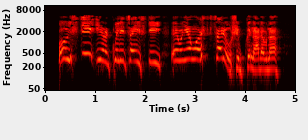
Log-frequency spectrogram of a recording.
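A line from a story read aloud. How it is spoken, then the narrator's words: Shrill voice behind doors. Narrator (Russian): раздался за дверями визгливый голос дьяк Филимона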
